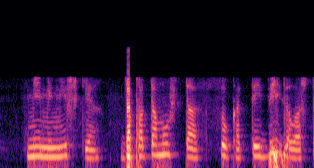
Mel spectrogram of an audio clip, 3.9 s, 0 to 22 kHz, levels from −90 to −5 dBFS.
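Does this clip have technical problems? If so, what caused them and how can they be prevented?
Yes. The whole clip carries GSM full-rate codec damage: a buzzy, gravelly roughness with nothing above 4 kHz, which fits the 13 kbps GSM full-rate coder. It comes from modelling the vocal tract and driving it with a sparse, regularly spaced pulse excitation. Unlike plain band-limiting, the roughness itself is the giveaway. Carrying the audio over a wideband codec such as AMR-WB or Opus prevents it.

GSM bit errors break in from 1.56 to 1.75 s and from 3.36 to 3.63 s as squawks, pops and gargling. Corrupted filter, pitch and gain values warp the spectrum and spike the level frame by frame. Packet-loss concealment would smooth over gaps instead of producing these sudden harsh bursts. A stronger radio link with better error protection prevents them.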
